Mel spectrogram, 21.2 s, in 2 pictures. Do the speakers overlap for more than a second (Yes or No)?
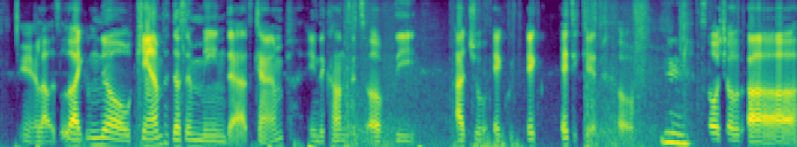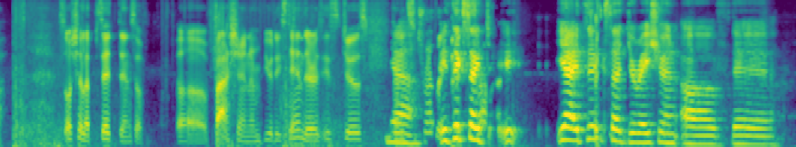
Yes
